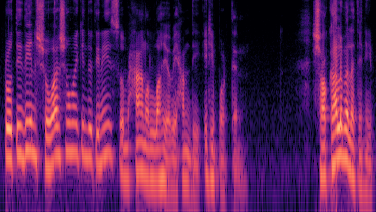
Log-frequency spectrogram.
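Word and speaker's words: سبحان الله: সুবহানাল্লাহি scene এর উচ্চারণটি শুদ্ধ যেন হয়।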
